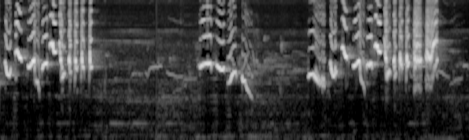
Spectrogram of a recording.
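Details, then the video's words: Oriental magpie-robin (kacer) delivering three bouts of varied whistled phrases and dense rapid trills, with a descending swooping whistle in the middle bout, played to prompt a quiet bird to sing. "kicauan indah memancing suara Kacer macet bunyi langsung gacor"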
